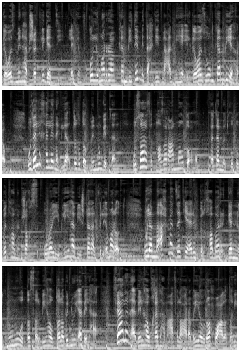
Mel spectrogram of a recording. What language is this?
Arabic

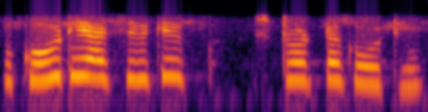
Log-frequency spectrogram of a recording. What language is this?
Odia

